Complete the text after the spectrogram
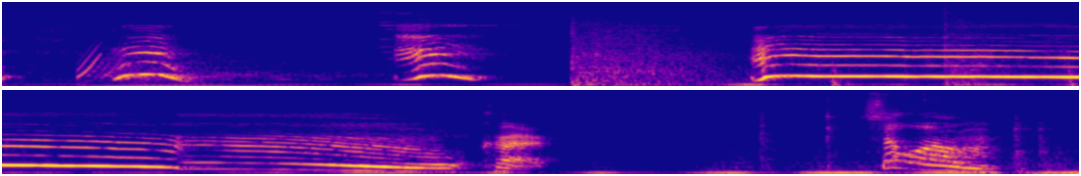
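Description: A young man wails in a long, drawn-out groan close to a microphone.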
